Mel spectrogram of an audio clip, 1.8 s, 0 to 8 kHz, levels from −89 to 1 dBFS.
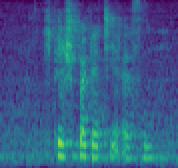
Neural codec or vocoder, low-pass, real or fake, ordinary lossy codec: codec, 16 kHz, 8 kbps, FreqCodec, larger model; none; fake; none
